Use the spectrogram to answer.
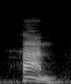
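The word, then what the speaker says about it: ثً: তান, থা দুই জবর থান। থাটা কি হবে? নরম হবে, থান। আমরা প্রথম ক্লাসগুলোতে যে মাখরাজের উচ্চারণগুলো শিখিয়েছি, এই ক্লাসগুলো ওখান থেকে ভালোভাবে দেখে নিতে হবে। থা দুই জবর থান।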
